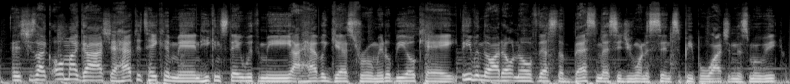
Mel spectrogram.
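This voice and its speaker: Very fast, fairly high-pitched male speech with hardly any pauses, very even loudness, ordinary pitch variation and music in the background. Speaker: movie reviewer. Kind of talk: casual movie review talk.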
